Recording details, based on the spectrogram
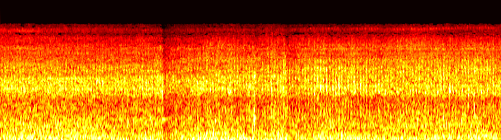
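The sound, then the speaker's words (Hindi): A helicopter, of the kind the government uses to spray poison over standing crops in fields, drones loudly and steadily overhead, its engine roar and rotor noise filling the whole stretch without letup, with no voices. “सरकार कभी हेलीकॉप्टर से जहर छिड़क कर खेतों में खड़ी फसल खत्म करती है तो कभी सेना के जवान जाकर इन फसलों को आग लगाते हैं।”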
